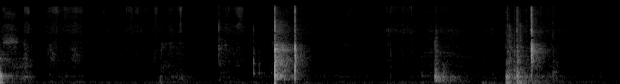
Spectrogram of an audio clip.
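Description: Seasoning shaker jars being handled over the stove: a few sharp clicks and taps, the loudest a close pair about three seconds in, then a few lighter ones near the end, with quiet between.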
